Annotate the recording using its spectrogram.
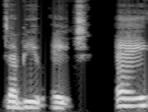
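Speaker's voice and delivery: stress on the letter A. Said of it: "I emphasize the A".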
